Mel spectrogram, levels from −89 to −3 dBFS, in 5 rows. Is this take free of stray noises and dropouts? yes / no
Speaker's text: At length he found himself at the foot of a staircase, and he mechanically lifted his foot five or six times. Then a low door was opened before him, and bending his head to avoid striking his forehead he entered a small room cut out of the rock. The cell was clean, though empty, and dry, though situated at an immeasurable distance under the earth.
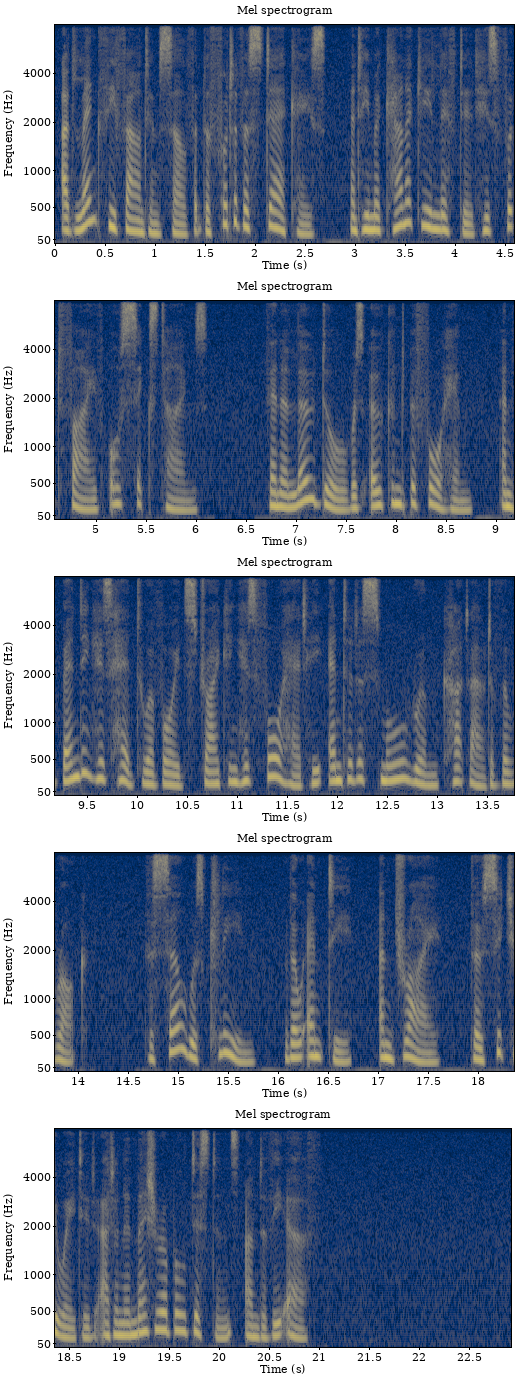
yes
